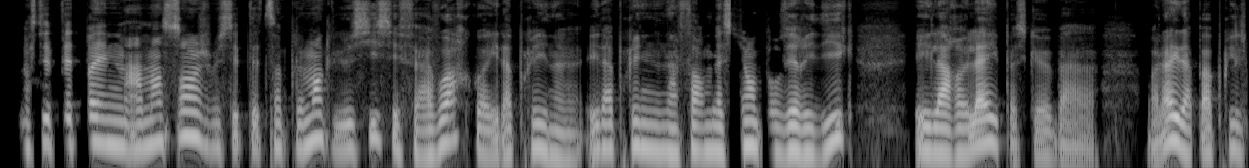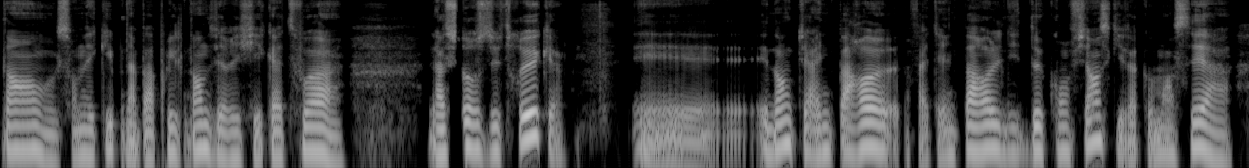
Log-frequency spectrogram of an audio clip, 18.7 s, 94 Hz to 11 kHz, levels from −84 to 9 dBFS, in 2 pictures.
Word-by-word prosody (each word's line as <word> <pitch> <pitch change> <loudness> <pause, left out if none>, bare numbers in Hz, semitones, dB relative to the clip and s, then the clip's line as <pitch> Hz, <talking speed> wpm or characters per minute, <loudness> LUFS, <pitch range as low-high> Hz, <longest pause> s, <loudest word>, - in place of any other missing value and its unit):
Bah, 170 - -6
c'est 190 -1 0
peut-être 195 +2 -3
pas 200 0 +4
une 185 -1 +2
m 175 - +1
un 165 - +3
mensonge, 215 +2 +3
mais 170 - -5
c'est 150 - -2
peut-être - - -6
simplement 170 +5 +2
que - - -12
lui 160 - -1
aussi 115 -9 0
s'est - - 0
fait - - -4
avoir 190 +10 +2
quoi. 145 -2 -1
Il - - -2
a - - +1
pris 165 -1 -1
une, 140 - -1
heu, 125 -1 -3
il 155 +3 -1
a 165 - +2
pris 175 +2 -1
une 160 -2 +1
information 155 +3 +2
pour 155 -2 -5
véridique 155 +7 +3 0.4
et - - +2
il 150 - +3
la 145 -1 +8
relaye 145 +7 +5
parce - - -7
que, 70 -1 -4
bah, 65 - -5 0.4
voilà, 205 -1 +4
il 190 - +8
a 145 - +2
pas - - +1
pris 165 - -6
le 150 - -4
temps 155 0 0
ou 120 -1 -6
son 135 +4 -5
équipe 135 -1 -6
n'a - - -2
pas - - -3
pris 150 - -5
le - - -6
temps 160 +1 +1
de 160 - 0
vérifier 130 -2 -4
4 135 0 -4
fois, 150 -4 +2
heu, 115 - -8 0.7
la 140 0 +1
source 160 -1 0
du 150 -1 -3
truc 220 +3 +3 0.6
et 100 -2 -5 0.3
et - - -1
donc 175 +4 +1
tu 150 - -4
as - - -1
une 150 0 -3
parole, 165 +1 +2
enfin - - -9
tu - - -11
as - - -3
une 135 - -6
parole 155 0 +2
dite 145 +1 -9
de 155 - +1
confiance 170 +7 -2
qui - - -7
va - - -4
commencer 70 - -2
à 130 -6 -2
155 Hz, 260 wpm, -24 LUFS, 145-175 Hz, 0.7 s, la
